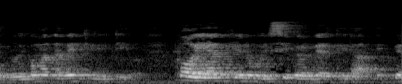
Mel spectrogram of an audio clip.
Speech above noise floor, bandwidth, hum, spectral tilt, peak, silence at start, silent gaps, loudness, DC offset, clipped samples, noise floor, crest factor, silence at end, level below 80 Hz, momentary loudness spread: 23 dB; 7.8 kHz; none; -5.5 dB/octave; -4 dBFS; 0 s; none; -23 LUFS; under 0.1%; under 0.1%; -45 dBFS; 18 dB; 0 s; -58 dBFS; 15 LU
